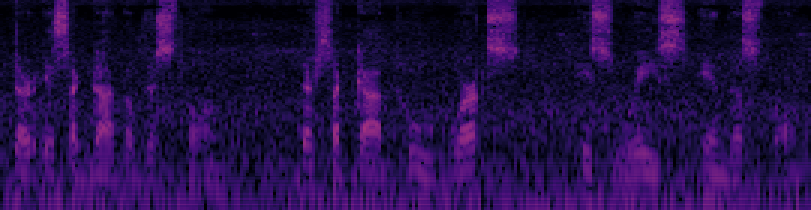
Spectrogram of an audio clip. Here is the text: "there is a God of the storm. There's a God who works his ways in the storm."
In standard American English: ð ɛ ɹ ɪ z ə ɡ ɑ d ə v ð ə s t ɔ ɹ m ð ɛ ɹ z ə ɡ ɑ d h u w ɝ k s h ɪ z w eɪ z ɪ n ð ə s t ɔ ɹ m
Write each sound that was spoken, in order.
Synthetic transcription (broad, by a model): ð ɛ ɹ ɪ s ə ɡ ɑ d ə v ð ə s t ɔ ɹ m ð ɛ ɹ s ə ɡ ɑ d h u w ɝ k s h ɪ s w eɪ s ɪ n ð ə s t ɔ ɹ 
